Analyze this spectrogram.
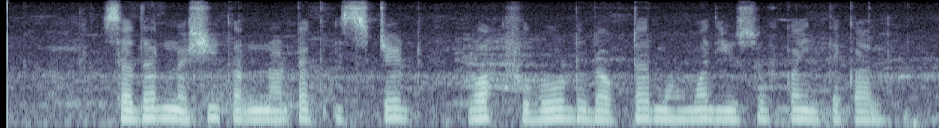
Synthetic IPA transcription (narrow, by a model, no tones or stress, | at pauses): sɐd̪əɾnɐʃikɐɾnaːʈəkɪsʈeːʈ | ʋɐkfboːɾɖɖaːkʈəɾmʊɦɐmːəd̪juːsufkaɪnt̪ɪkaːl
